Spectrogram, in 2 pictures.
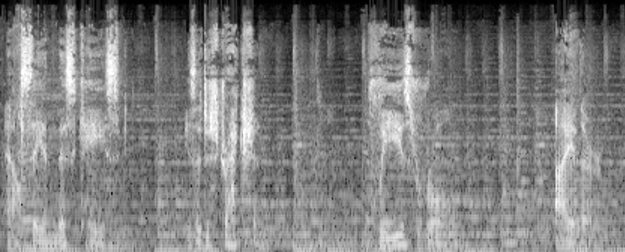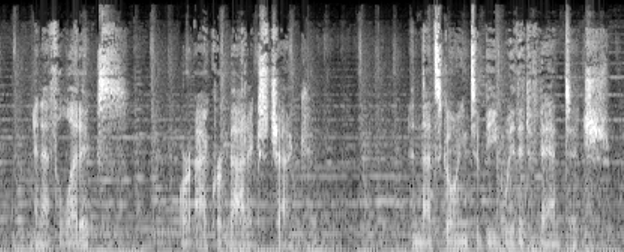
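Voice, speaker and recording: A man with a low voice runs a horror tabletop game as game master. He tells it in a measured, suspenseful way, leaving deliberate pauses, with music playing clearly behind him. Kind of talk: narrating a horror tabletop roleplay. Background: background music.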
